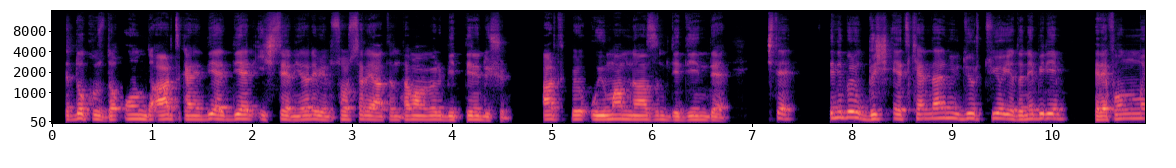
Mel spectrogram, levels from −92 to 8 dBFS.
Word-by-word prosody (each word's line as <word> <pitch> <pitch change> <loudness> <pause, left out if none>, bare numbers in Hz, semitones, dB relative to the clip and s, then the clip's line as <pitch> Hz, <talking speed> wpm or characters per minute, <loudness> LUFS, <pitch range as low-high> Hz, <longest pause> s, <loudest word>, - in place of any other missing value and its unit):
E, 125 - -7
21.00'de 135 -6 +1
22.00'de 140 -1 0
artık, 130 0 +3
hani 125 0 0
diğer 130 -4 +2
diğer 140 -1 +4
işlerini 125 -3 -2
ya, 125 - -1
ne 130 - -1
bileyim, 120 -3 0
sosyal 130 +1 -4
hayatının 115 -1 -1
tamamen 120 0 +1
öyle 120 -2 -3
bittiğini 120 0 -1
düşün. 170 - -6 0.3
Artık, 135 0 -1
böyle, 130 0 +2
"Uyumam 130 +1 +4
lazım," 125 -2 0
dediğinde, 115 +1 -2 0.4
işte, - - -4 0.4
seni, 185 +2 -1
böyle, 180 -9 +4
dış 145 +1 +1
etkenler 150 +3 -1
mi 155 -4 -2
dürtüyor 160 +1 0
ya 140 -3 +1
da, 130 - +2
ne 145 +3 -3
bileyim, 155 -1 +2 0.3
telefonunu 145 +6 +1
mu 155 - -2
130 Hz, 190 wpm, -24 LUFS, 125-150 Hz, 0.4 s, diğer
